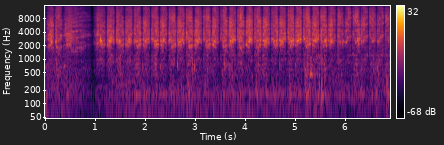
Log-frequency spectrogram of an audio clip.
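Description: A Yoshida Hamono Bunka Black 190mm ZDP189 steel knife stroked across a ceramic sharpening stone, a loud, steady rasping scrape repeating in quick even strokes after a brief pause near the start.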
